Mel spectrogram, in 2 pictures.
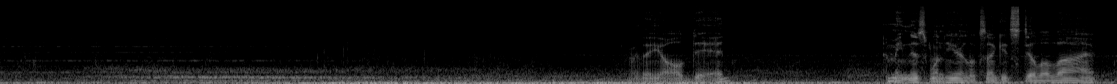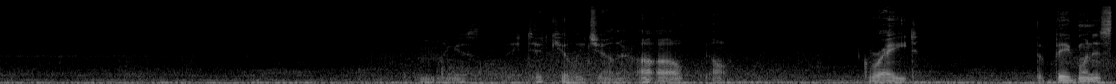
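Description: Magic crackles and hums steadily close by.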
